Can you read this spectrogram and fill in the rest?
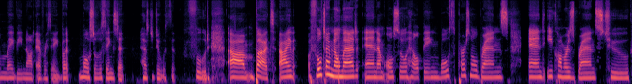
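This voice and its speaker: A woman's voice: mid-range voice, bright, forceful tone, no echo. A young adult woman from Israel speaks as an interview guest over a remote call. Her voice sits in a middle range, and she talks in a chatty, candid way full of small fillers. The recording is dry and close, with no room sound. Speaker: guest, email strategist. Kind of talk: conversational interview.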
